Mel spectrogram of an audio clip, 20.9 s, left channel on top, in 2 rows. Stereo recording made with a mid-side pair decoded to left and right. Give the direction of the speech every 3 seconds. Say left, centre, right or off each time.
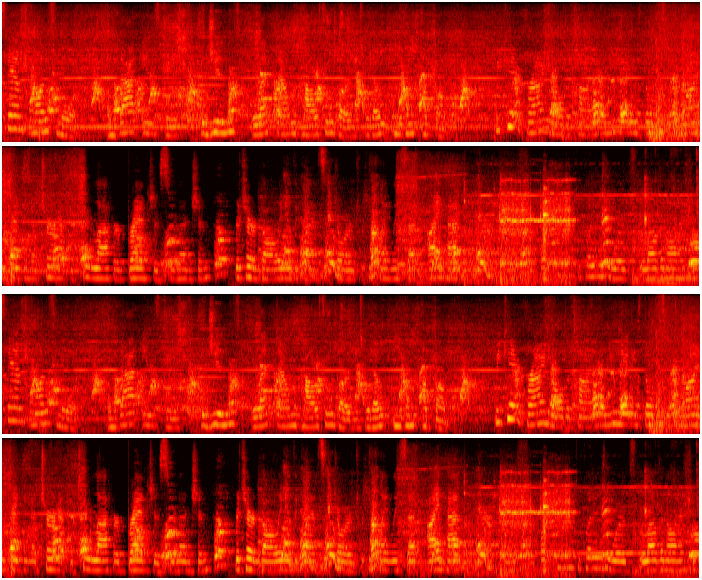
left, centre, right, right, right, right, right.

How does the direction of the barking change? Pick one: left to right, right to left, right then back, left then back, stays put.
right then back.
